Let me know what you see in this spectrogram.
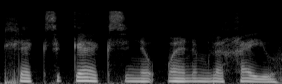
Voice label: "'waanm 'nalaxa", Smalgyax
